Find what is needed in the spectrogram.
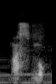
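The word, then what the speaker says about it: ما اسمك: Nah, masmuk itu apa namanya ya? Sebenarnya man ismuka gitu. Atau di sini sebenarnya tulisannya masmuka. Tapi kalau orang Arab itu yang belakang, huruf yang belakang mesti dimatikan. Jadi bacanya masmuk.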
